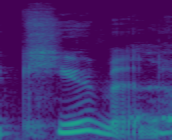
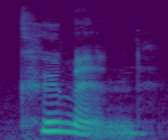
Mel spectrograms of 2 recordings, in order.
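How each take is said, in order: First: "cumin" said as KYOO-min; "cumin" starting like "cue"; pronunciation demo. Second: "Cumin" said as KOO-min; "Cumin" starting like "coo"; pronunciation demo. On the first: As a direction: say "cumin" with a y glide after the k. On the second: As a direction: say "Cumin" with a plain oo, no y sound. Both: Shown as a demonstration. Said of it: "Apparently say cumin".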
